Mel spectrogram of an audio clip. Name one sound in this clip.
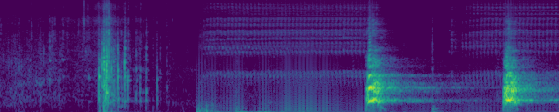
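A dog barks loudly nearby.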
